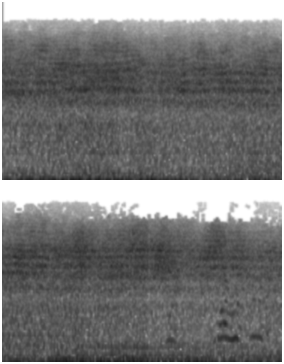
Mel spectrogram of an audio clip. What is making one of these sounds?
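A steam locomotive hauls a train in the distance.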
